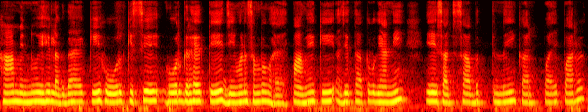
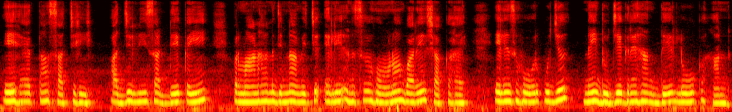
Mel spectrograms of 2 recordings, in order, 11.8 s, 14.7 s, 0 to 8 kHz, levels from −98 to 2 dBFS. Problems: background sounds at intervals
